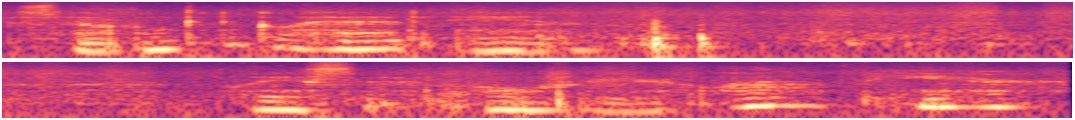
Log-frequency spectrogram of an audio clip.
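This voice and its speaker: A woman playing a gentle, reassuring doctor in a soft, unhurried whispered role-play. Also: lowish voice, heavy background noise, natural voice. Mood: soothing, caring.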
